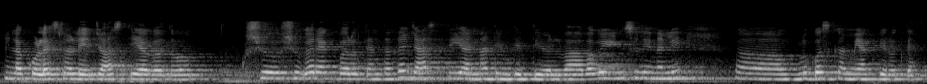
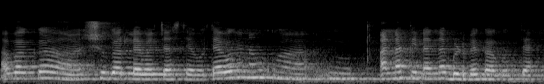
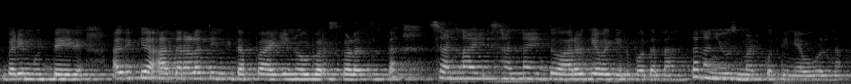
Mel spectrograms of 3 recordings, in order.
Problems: none marked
